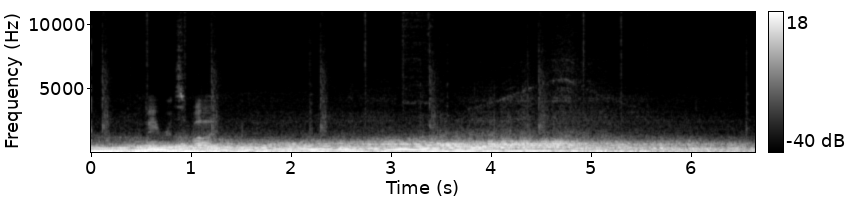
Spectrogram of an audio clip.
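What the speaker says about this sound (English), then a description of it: "Cannot get enough of that big turbo sound." Engine of a heavily modified Hyundai Elantra Sport with a big turbo, making about 411 wheel horsepower, under load from inside the car: a loud, steady deep drone with rising harmonics, close and continuous.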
